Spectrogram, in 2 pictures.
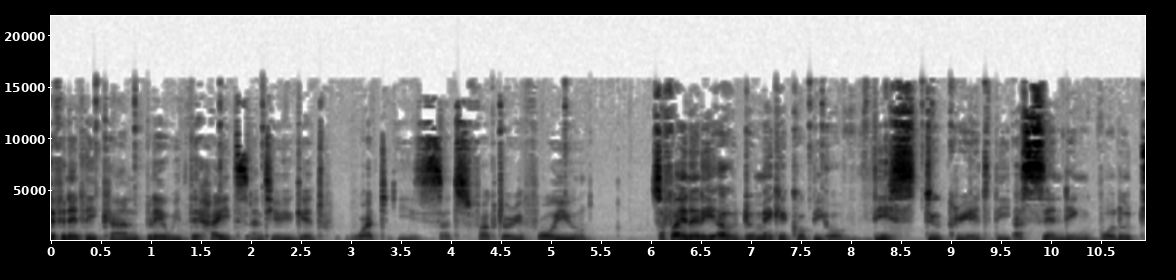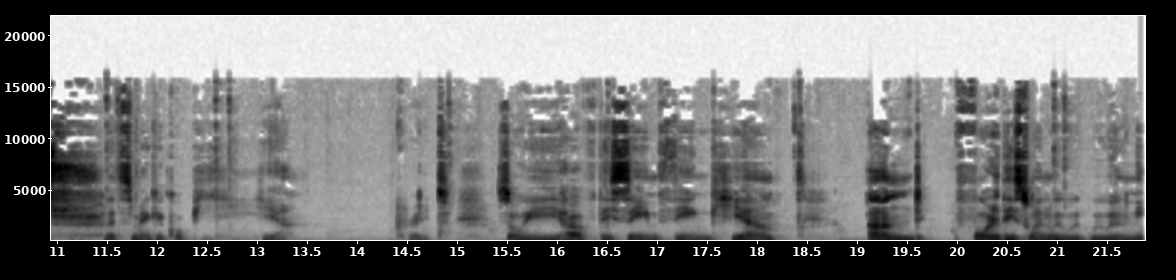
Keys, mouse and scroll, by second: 10.4 ctrl+d.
